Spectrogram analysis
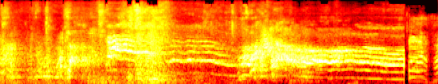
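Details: Kittens meowing indoors: long, drawn-out, wavering cries that rise and fall, two extended calls separated by a short pause, with faint voices underneath.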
